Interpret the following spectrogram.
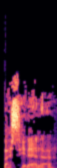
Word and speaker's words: La Sirena: I was pondering and curious about, is it La Sirena or La Sirena? And I wasn't really going by how the show pronounces it, right? I went to look it up. And as far as I can tell, I believe it is La Sirena without the ñ part, at least as I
